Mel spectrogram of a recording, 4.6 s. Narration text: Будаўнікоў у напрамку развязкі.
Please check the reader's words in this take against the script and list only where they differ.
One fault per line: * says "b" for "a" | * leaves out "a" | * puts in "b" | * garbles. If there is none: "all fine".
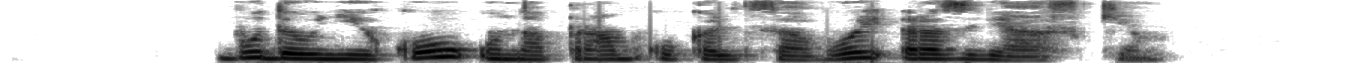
* puts in "кальцавой"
